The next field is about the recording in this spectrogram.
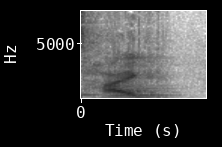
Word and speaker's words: Haig: My name is Haig. It's like Hi with a G at the end. It's a soft G, not a hard G.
